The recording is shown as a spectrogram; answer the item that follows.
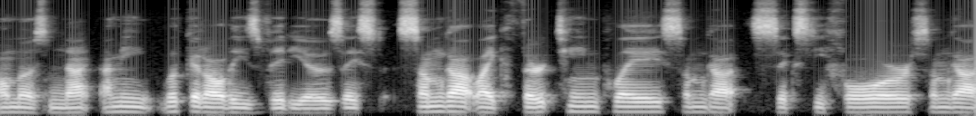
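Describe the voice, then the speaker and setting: Against a quiet background, a man speaks fairly slowly at a fairly low pitch in a monotone, flat way. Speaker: affiliate marketing creator. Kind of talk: tutorial. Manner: halting, filler-heavy; casual.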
